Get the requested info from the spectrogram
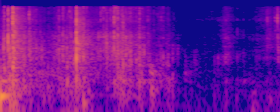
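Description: Small plastic zip-lock bags of diamond-painting drills crinkling faintly as they are handled, dying away after about a second.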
